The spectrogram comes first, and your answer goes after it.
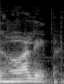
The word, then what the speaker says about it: Ghalib: It's Ghalib, not Ghalib, which is fine.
